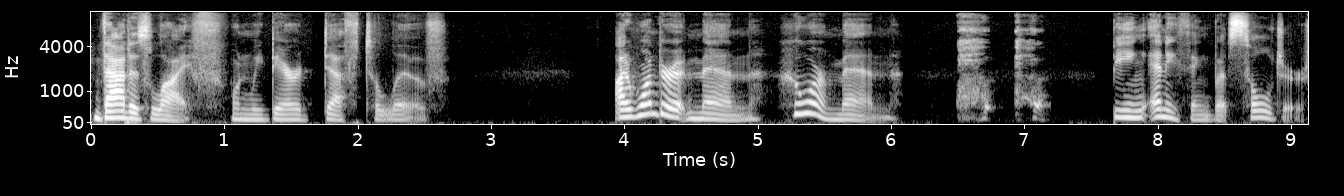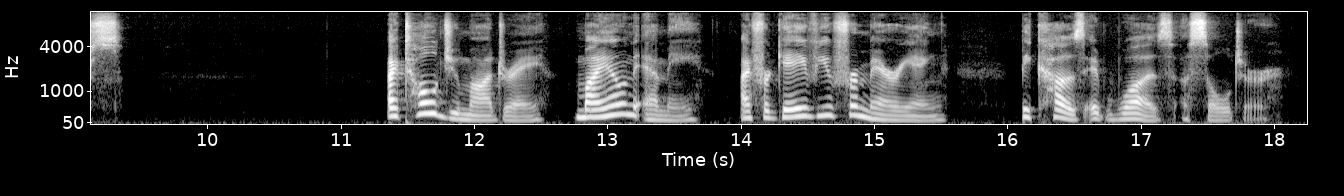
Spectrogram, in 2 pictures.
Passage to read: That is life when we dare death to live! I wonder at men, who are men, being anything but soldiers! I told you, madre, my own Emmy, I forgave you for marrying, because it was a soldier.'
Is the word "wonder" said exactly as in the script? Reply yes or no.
yes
